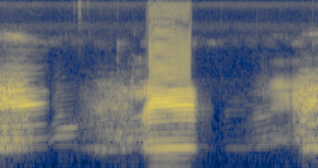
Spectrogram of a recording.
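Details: Rainy-season frog in a Philippine backyard at night, after heavy rain pools water in ditches and swales; a few loud, drawn-out, lowing calls with rich harmonics, one stronger and brighter, separated by short pauses.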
